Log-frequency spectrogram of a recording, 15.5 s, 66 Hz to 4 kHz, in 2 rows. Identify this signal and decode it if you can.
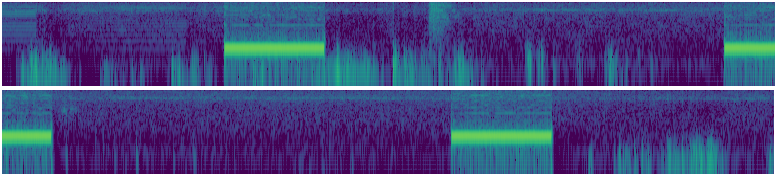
Ringback tone (Europe, 425 Hz).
